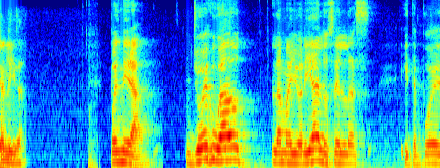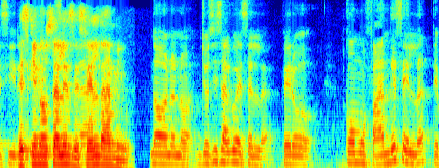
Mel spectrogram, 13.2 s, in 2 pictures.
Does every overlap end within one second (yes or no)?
no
